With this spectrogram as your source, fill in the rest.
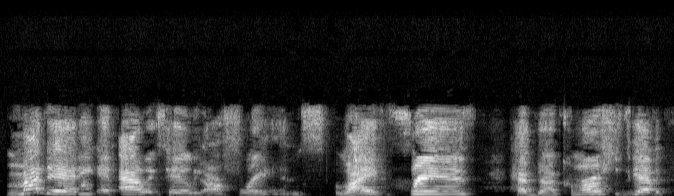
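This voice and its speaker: A woman from the US hosting a casual family chat, animated and laughing often as she tells stories. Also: high voice, moderate pace. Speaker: host.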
